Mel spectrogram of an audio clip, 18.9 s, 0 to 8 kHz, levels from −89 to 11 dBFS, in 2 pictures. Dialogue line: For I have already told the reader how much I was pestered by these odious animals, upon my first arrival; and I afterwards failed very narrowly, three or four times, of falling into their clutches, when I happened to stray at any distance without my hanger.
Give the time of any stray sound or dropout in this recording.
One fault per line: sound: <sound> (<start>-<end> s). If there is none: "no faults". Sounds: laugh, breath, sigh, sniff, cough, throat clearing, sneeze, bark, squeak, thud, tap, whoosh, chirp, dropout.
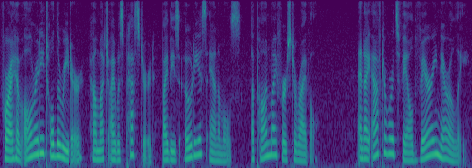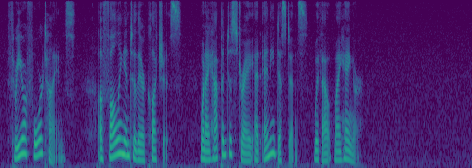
no faults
